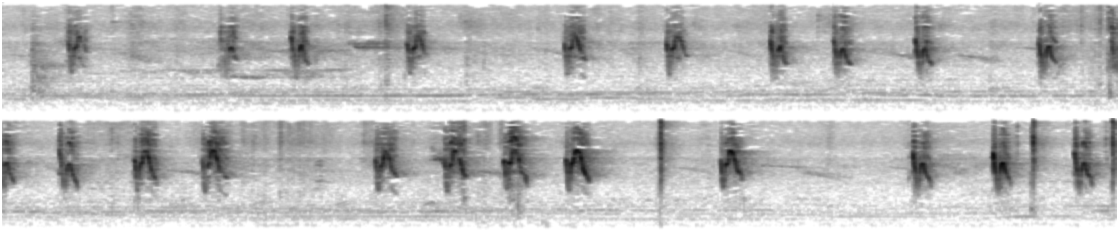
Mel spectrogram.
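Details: Bar-winged prinia calling busily in search of a mate: a steady stream of high, sharp chip notes about three per second across the whole stretch, with a faint low hum beneath.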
